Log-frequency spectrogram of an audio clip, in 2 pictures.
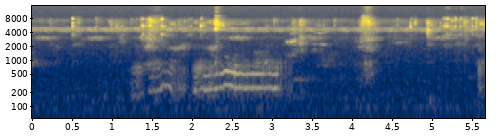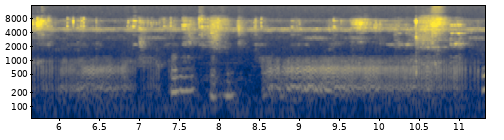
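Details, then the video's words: Cats eating, with sharp crunching clicks of chewing mixed with low, droning, growl-like tones that rise and fall in several bursts, the longest lasting about three seconds, over a steady high background hiss. "The sound of cats eating"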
